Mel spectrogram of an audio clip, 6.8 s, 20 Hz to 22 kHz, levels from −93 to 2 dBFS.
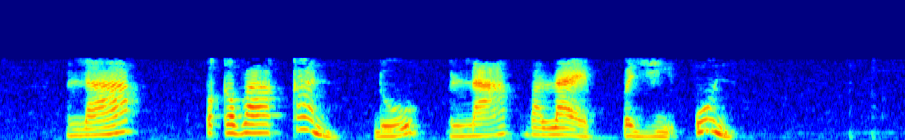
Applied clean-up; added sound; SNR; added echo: none; none; none; none.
